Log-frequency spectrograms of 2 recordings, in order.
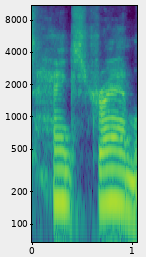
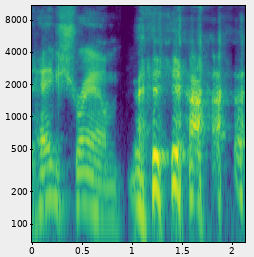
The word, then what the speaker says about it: Hank Stram: to know what was Hank's tram like look I pronounced it correctly Hank stram well sender would have said Hank Schram Hank was uh wow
